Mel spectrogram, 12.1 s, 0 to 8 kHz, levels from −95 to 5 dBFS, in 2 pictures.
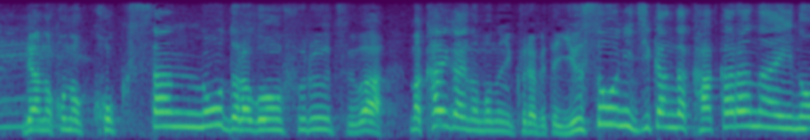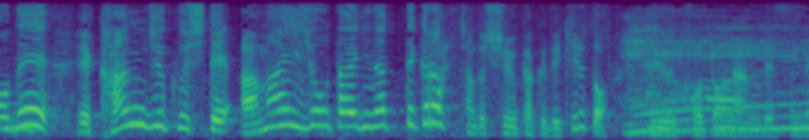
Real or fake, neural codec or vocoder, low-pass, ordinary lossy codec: real; none; 7.2 kHz; AAC, 48 kbps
